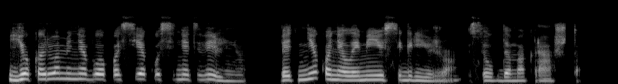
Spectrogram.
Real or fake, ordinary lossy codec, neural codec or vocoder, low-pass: real; Opus, 32 kbps; none; 7.2 kHz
